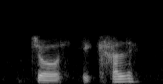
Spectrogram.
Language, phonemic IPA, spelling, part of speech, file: Navajo, /t͡ʃòːɬ jɪ̀kʰɑ̀lɪ́/, jooł yikalí, noun, Nv-jooł yikalí.ogg
- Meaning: 1. baseball 2. softball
